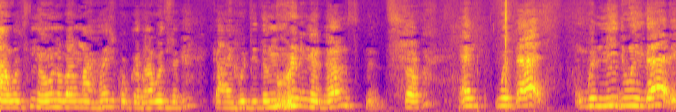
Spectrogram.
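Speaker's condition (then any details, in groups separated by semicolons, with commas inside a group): Cerebral palsy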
